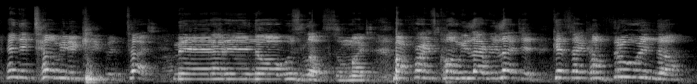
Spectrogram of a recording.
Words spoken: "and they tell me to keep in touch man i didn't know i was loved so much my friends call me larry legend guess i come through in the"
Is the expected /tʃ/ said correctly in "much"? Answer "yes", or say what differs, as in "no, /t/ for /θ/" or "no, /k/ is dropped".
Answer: yes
